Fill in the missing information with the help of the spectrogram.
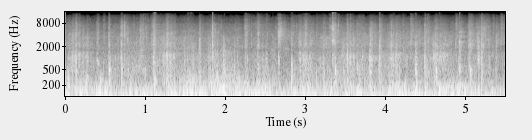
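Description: A horse's hooves striking a leaf-covered dirt woodland track in a quick, continuous run of hoofbeats, picked up from the saddle over a steady low rumble.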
